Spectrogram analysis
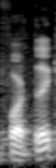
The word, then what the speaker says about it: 4Truck: né filmando fotografando e corrigindo geral daqui na pronúncia Aliás quando montei a empresa a gente definiu por fortrek a gente apanhou bastante no início até que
